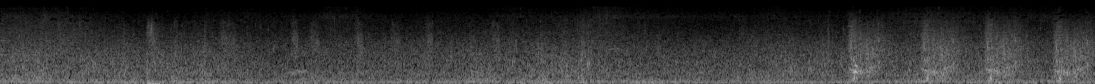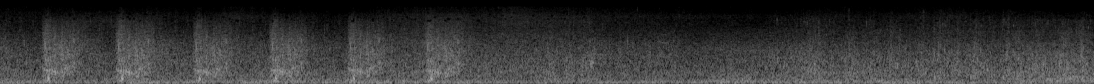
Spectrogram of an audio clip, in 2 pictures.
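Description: Water splashes as a game character wades through it.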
